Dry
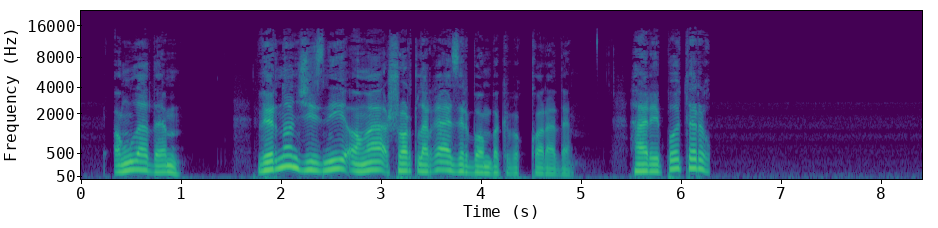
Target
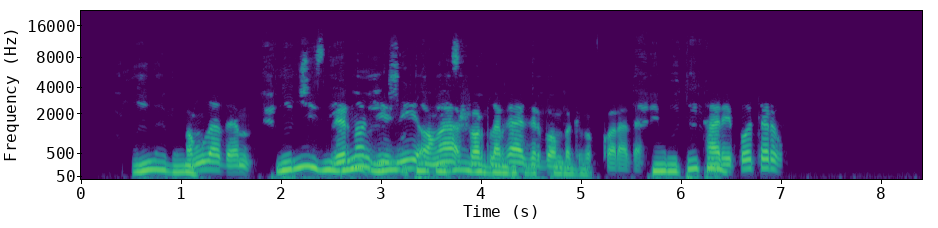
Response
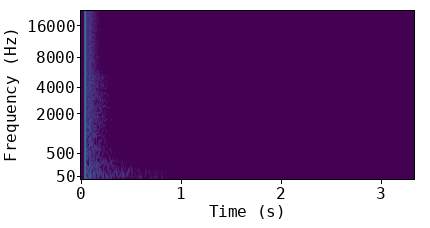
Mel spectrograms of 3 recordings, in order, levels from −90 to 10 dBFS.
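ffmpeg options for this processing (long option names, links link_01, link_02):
-filter_complex "[0:a]acontrast=36,acrossover=split=240|2600[link_01][link_02][link_03];[link_01]adelay=180[link_04];[link_02]adelay=720[link_05];[link_04][link_05][link_03]amix=inputs=3:normalize=0,afftdn=noise_reduction=27:noise_floor=-28"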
